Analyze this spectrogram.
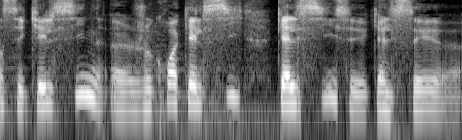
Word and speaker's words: Kelsey: Kelsi, c'est Kelsey. Ça se crie Kelsey, mais ça se prononce Kelsi.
